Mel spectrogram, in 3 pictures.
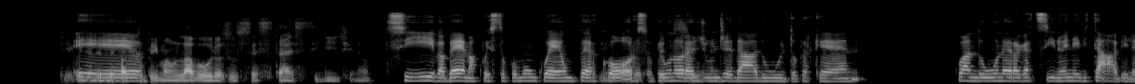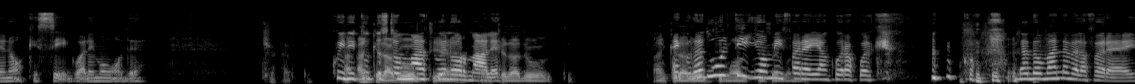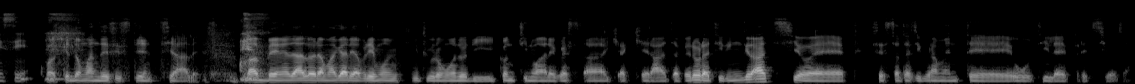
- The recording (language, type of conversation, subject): Italian, podcast, Che cosa ti fa sentire autentico quando ti vesti?
- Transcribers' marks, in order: other background noise; chuckle; laughing while speaking: "qua"; chuckle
